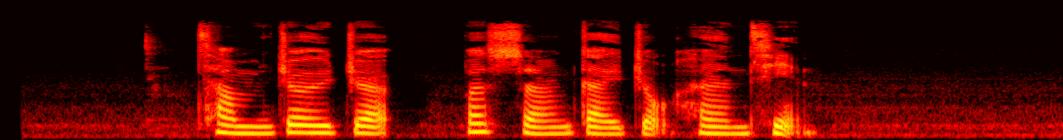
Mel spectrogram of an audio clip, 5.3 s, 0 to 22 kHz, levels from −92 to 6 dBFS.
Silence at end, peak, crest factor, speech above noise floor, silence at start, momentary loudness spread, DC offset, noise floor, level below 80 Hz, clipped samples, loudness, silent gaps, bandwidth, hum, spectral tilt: 1.25 s; -8 dBFS; 18 dB; 38 dB; 1 s; 9 LU; under 0.1%; -61 dBFS; -76 dBFS; under 0.1%; -24 LUFS; none; 12 kHz; none; -5 dB/octave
